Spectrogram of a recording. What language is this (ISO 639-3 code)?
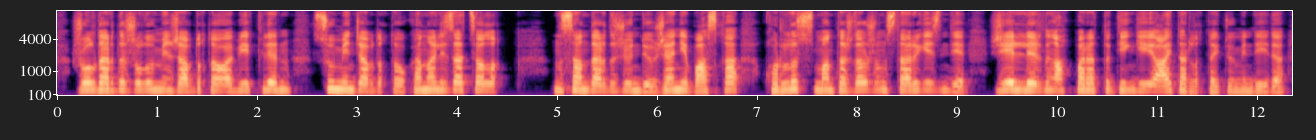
kaz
